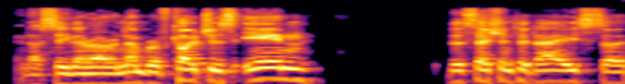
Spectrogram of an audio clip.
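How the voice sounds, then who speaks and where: A man speaks with an Australian accent at a moderate pace. His intonation stays fairly even against a quiet background. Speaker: life coach. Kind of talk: presentation.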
